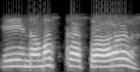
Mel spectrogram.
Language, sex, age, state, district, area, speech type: Nepali, female, 45-60, West Bengal, Kalimpong, rural, conversation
